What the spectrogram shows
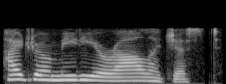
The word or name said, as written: hydrometeorologist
